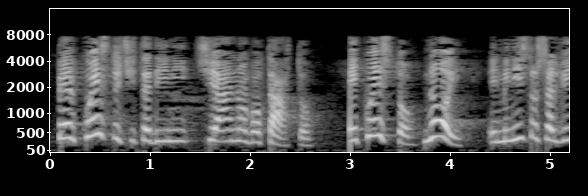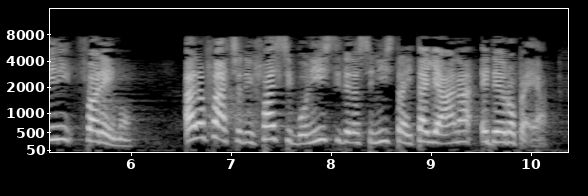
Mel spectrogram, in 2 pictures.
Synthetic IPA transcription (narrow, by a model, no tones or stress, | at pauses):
perkwest̪oit͡ʃit̪ːad̪iːnit͡ʃianːovot̪aːt̪o | ekːwest̪onoj | elminist̪ɾosalviːnifaɾeːmo | alːafat͡ʃːad̪ejfalsibwonist̪id̪elːasinist̪ɾait̪aljaːnaed̪ewɾopɛ̰ːa̰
